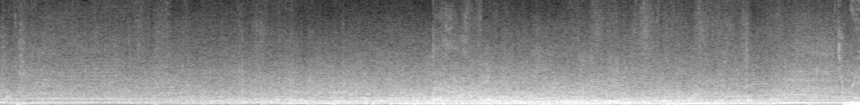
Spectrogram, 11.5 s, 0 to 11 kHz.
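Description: LMP2 and GTP prototype race car engines in iRacing drone steadily and loudly through an IMSA race, their continuous roar rising and shifting in pitch as cars run close together.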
